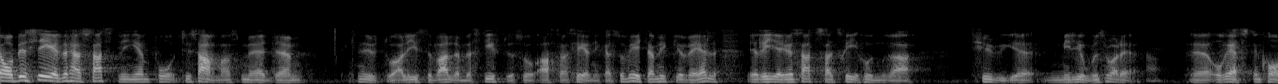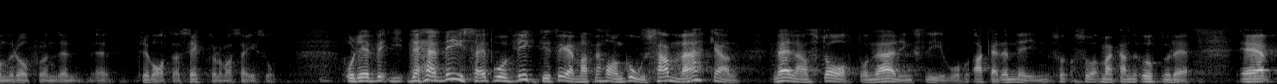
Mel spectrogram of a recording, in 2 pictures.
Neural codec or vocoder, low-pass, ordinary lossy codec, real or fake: none; 5.4 kHz; AAC, 24 kbps; real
